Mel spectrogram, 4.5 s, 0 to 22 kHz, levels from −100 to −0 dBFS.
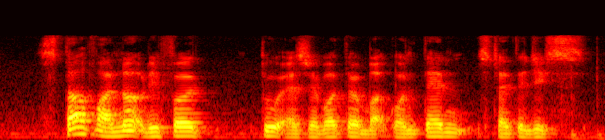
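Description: No technical faults can be heard anywhere in the speech.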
